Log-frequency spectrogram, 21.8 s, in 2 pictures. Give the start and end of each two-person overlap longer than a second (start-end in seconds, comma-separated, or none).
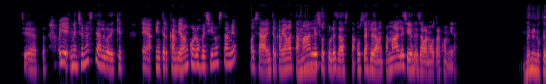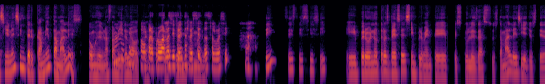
13.2-15.1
